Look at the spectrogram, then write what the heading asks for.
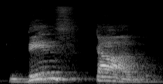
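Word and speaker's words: Dienstag: तो डे के बाद जब ई और ए दोनों साथ में आया है तो अब ये दोनों क्या हो गया, डी हो गया, ठीक है। DEANS, टे आगे, डिन्स टाग, क्या हो गया, डिन्स टाग which means Tuesday. Next MET, अब देखिए यहां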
